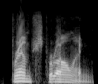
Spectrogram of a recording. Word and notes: Bremsstrahlung: American English

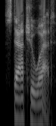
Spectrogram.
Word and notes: statuette: American English

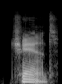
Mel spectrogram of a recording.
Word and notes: chant: American English

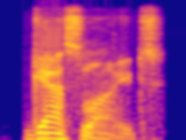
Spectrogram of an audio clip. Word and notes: gaslight: British English

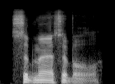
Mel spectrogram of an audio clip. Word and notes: submersible: British English

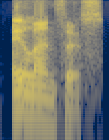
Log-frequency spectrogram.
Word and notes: ailanthus: British English

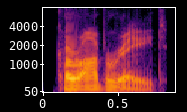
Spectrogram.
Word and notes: corroborate: American English

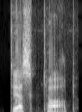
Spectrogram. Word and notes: desktop: American English

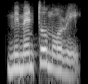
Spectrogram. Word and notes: memento mori: Indian

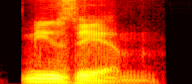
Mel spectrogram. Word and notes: museum: British English

